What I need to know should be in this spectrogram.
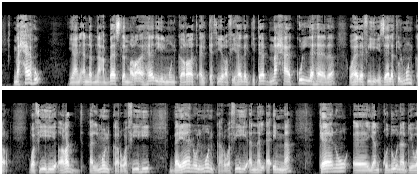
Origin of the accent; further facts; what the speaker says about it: Egypt; مما هو منتشر عندنا في مصر في كثير من القرى والمدن كذلك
